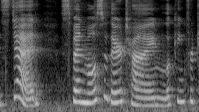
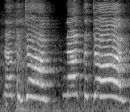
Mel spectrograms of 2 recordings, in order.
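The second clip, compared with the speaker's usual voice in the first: terrified yell; 12 semitones higher, 11 dB louder than usual. Acted. Squirrel yelling at Sugar in terror. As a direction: scream it in horror. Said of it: "yelled the squirrel".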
